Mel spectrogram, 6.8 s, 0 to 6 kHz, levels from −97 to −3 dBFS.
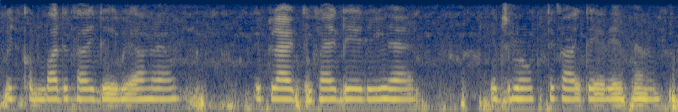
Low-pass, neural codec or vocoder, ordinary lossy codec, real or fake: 5.4 kHz; codec, 16 kHz, 2 kbps, FunCodec, trained on LibriTTS, 25 frames a second; none; fake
